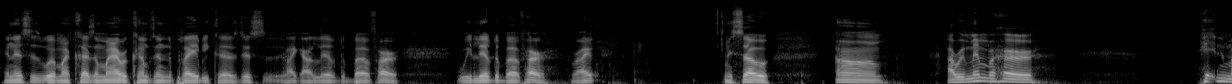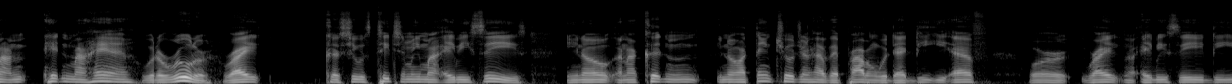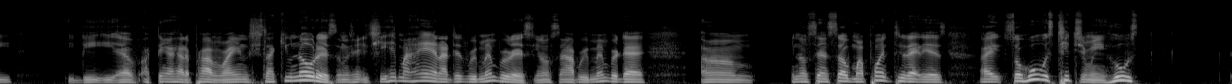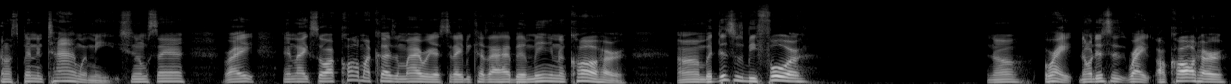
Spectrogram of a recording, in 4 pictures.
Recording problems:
none

